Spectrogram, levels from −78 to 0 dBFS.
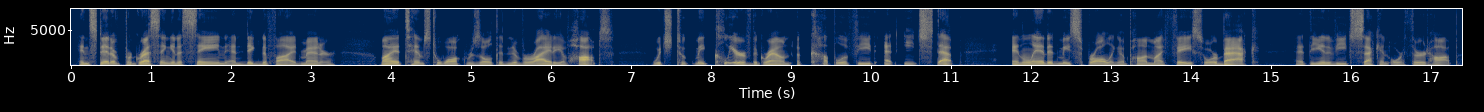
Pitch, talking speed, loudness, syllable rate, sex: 115 Hz, 175 wpm, -23 LUFS, 4.5 syllables/s, male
